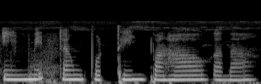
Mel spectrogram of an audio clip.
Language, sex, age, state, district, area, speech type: Santali, female, 18-30, West Bengal, Birbhum, rural, spontaneous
